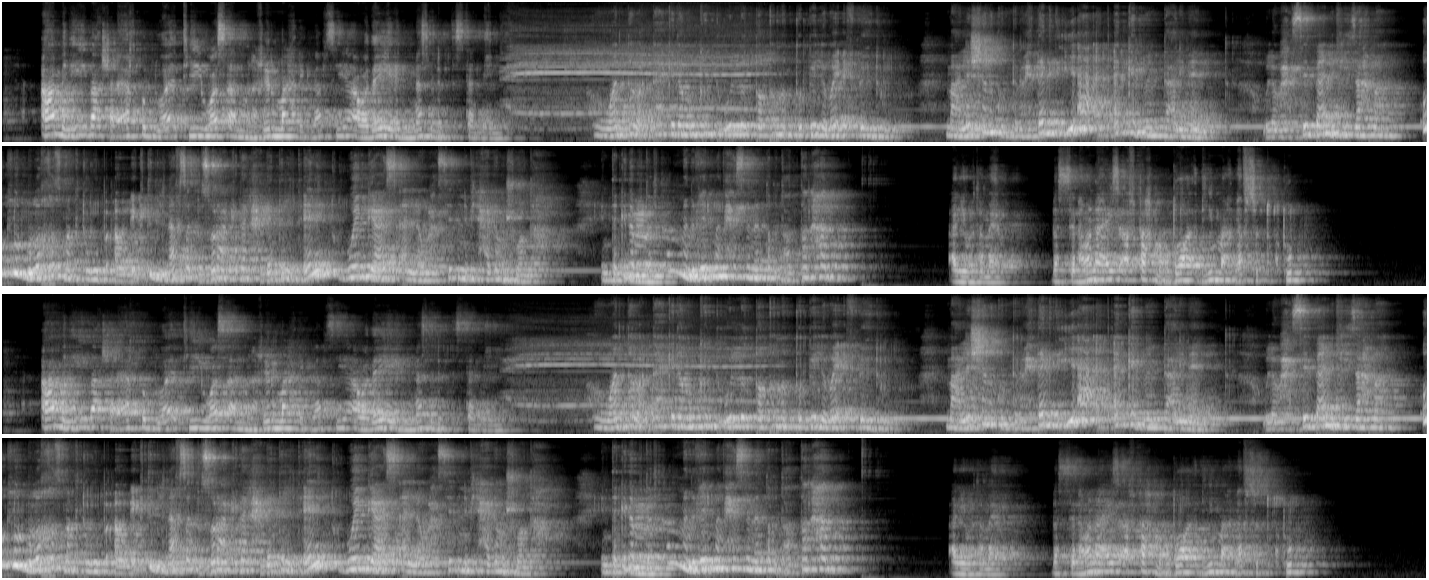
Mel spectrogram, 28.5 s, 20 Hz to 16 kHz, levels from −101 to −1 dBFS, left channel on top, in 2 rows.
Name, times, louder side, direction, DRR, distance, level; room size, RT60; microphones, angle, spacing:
voice 1, 0.4-5.0 20.5-20.8 23.7-24.3 24.8-27.1, left 2 dB, 45° left, 3 dB, 3.5 m, -28 dB
sound 1, 5.0-7.8, left 5 dB, 85° left, 5.4 m, -41 dB
voice 2, 5.9-8.9 9.4-12.0 12.6-13.9 14.2-19.7 20.2-22.6, equal, ahead, 1 dB, 6.9 m, -27 dB
sound 2, 8.6-21.1 22.8-22.9, right 6 dB, 55° right, 5.3 m, -42 dB
29.0 x 24.0 x 7.3 m, 0.76 s
head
